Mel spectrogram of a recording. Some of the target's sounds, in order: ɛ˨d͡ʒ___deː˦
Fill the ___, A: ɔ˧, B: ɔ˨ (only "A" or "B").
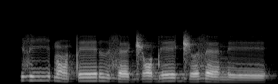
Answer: A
